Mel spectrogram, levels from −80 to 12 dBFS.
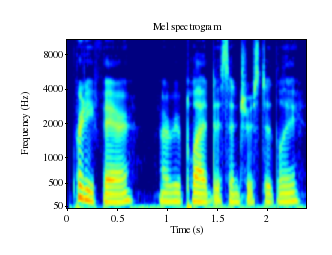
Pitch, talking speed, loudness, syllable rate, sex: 155 Hz, 125 wpm, -21 LUFS, 5.9 syllables/s, female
